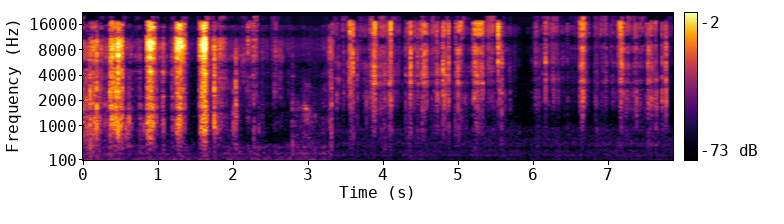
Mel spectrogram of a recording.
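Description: An aged white border is torn by hand from a very old book page, giving repeated short ripping and rustling bursts at close range, with brief pauses and light handling noise between them.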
